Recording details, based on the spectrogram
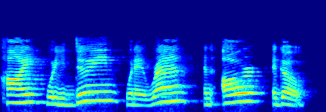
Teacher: So content words are hi, doing, ran, an hour. And structural words are what, were, you, when, I, and ago. They are weak.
